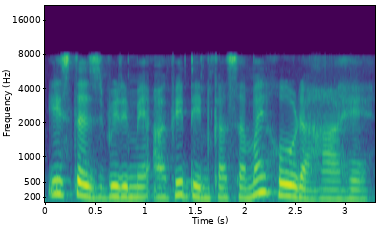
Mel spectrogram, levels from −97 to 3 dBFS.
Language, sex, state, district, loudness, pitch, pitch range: Hindi, female, Assam, Kamrup Metropolitan, -16 LUFS, 205 Hz, 195-240 Hz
